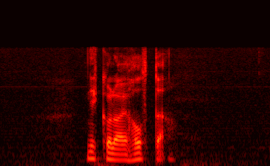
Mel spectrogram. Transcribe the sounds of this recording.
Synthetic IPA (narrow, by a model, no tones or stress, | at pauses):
nɪkʊlɑɪhɔlt̪ə̰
